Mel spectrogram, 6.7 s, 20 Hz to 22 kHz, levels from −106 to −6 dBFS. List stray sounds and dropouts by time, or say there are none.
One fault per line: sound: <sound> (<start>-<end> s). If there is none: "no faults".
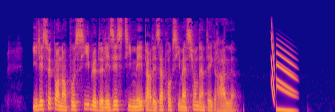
sound: chirp (5.4-6.0 s)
